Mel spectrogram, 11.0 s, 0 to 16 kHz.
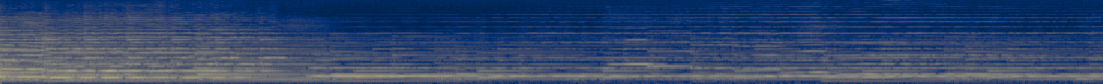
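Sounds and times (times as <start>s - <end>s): chamber quartet playing: 0.0s - 11.0s.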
